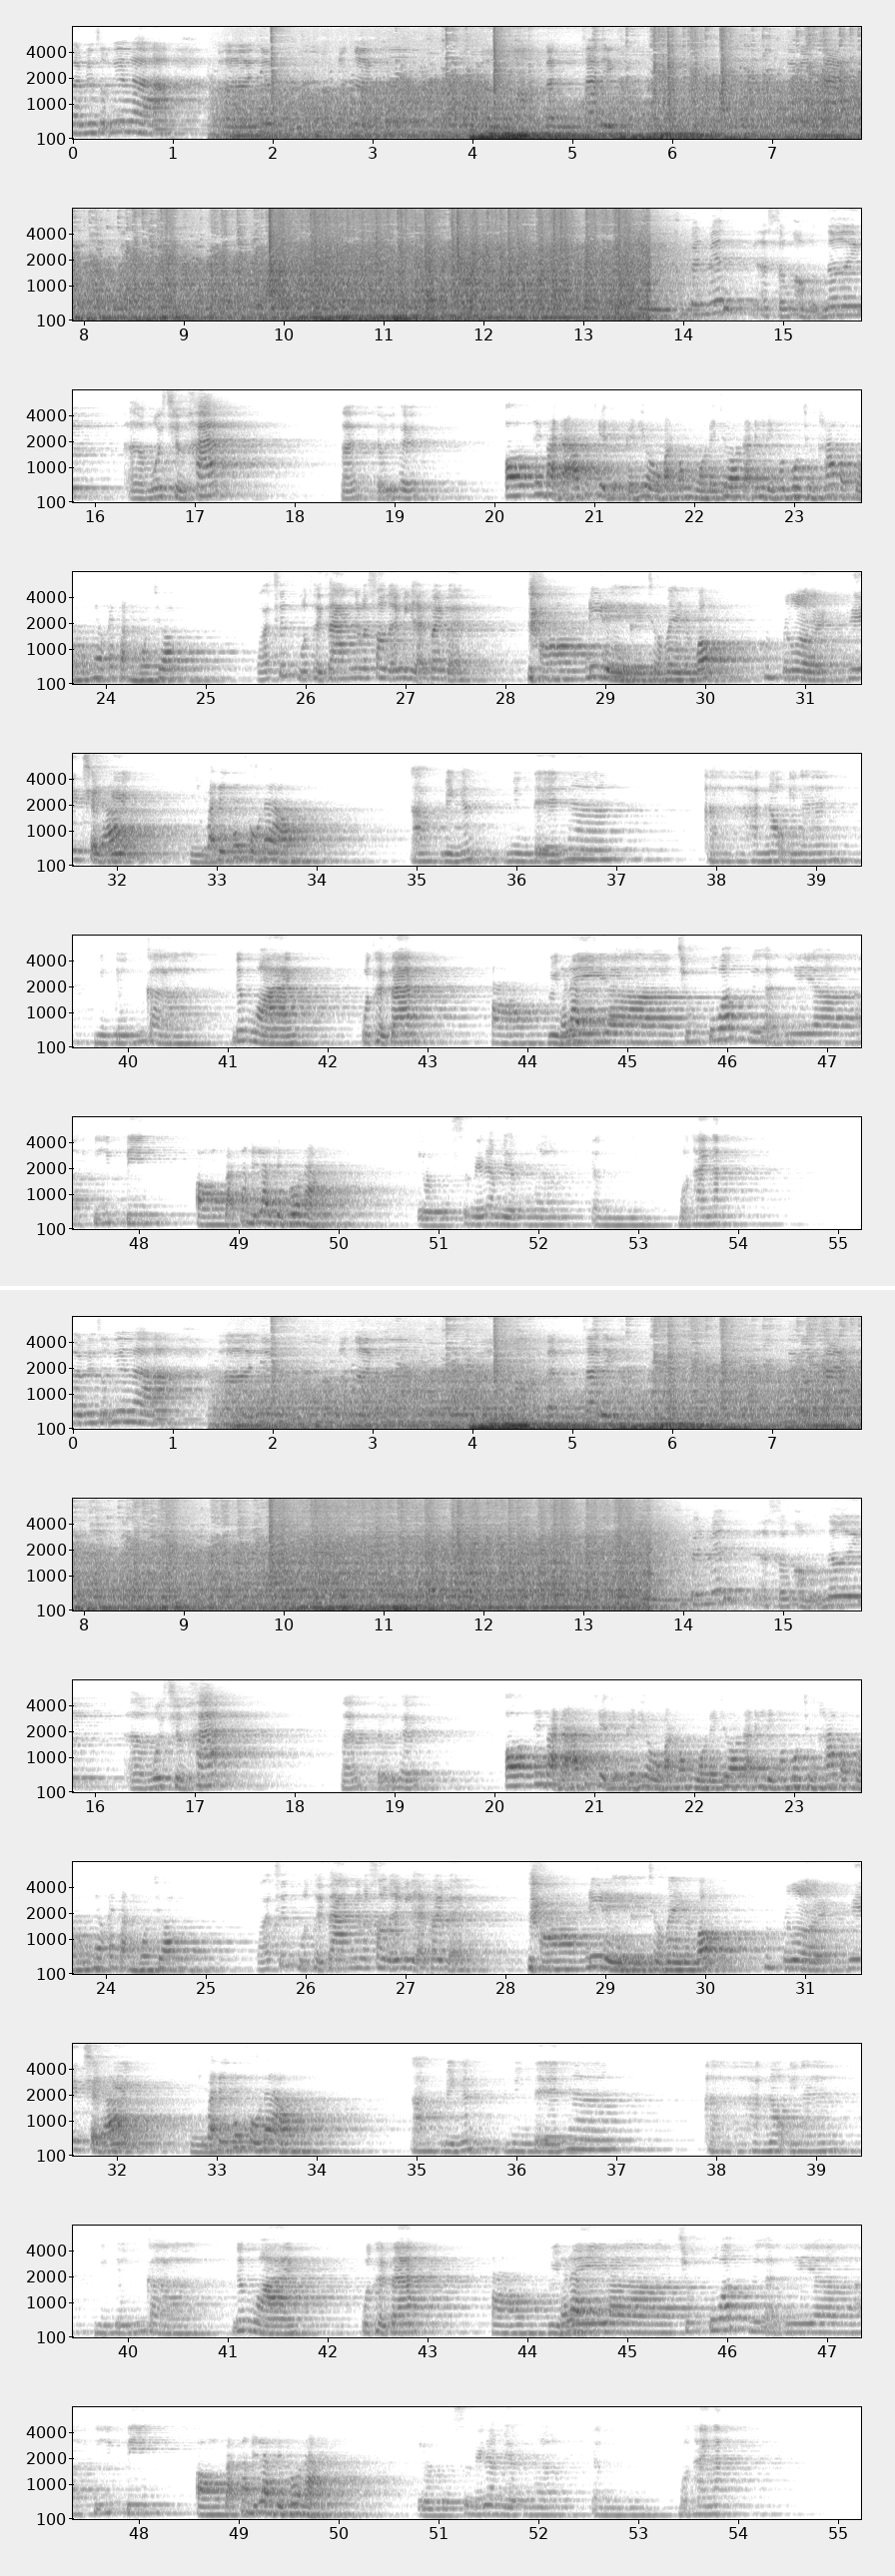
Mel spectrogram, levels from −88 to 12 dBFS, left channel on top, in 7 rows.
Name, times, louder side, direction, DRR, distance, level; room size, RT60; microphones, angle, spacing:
voice 1, 0.0-5.7 6.6-12.2 13.0-15.9 16.3-17.3 18.5-19.3 25.5-27.7 28.2-28.4 30.8-32.2 32.7-33.0 34.9-37.0 37.9-39.3 39.7-40.7 41.0-41.8 42.3-43.0 44.2-48.2 50.8-53.8, left 2 dB, 60° left, 2 dB, 1.4 m, -39 dB
sound 1, 1.4-13.7, left 2 dB, 35° left, 0.6 m, -22 dB
voice 2, 20.1-24.8 28.3-30.2 30.6-31.1 31.7-32.2 32.8-34.0 43.6-44.1 44.3-44.7 48.6-49.9, left 1 dB, 15° left, -1 dB, 1.5 m, -34 dB
16.0 x 15.0 x 2.8 m, 1.5 s
head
